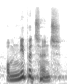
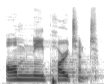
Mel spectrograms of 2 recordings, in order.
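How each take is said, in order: First: The stress falls on the second syllable, 'nip'. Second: The stress falls on the 'po' of 'potent'. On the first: The speaker calls it right. "pronounced omnipotent" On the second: The speaker calls it wrong. "not omnipotent"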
